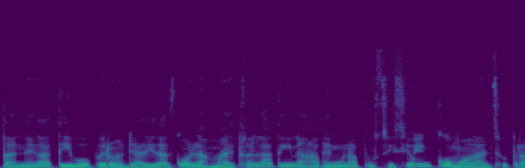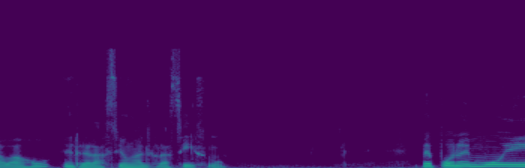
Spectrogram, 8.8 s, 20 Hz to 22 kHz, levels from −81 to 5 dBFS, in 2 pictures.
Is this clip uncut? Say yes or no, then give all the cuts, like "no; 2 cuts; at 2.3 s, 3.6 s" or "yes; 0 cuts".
no; 3 cuts; at 1.4 s, 2.7 s, 3.4 s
